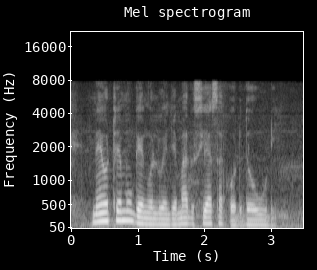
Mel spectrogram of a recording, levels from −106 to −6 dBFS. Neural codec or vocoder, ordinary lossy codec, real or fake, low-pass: none; none; real; none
